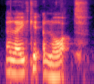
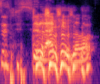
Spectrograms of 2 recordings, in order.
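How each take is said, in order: First: Mild English accent. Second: Higher, laughing put-on posh English; fake English accent. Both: Shown as a demonstration. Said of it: "Is that your English accent?".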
